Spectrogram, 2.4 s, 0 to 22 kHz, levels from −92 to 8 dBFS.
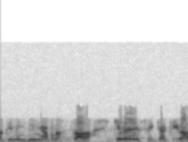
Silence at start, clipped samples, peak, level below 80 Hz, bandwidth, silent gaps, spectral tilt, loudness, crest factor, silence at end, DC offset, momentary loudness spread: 0 s; under 0.1%; -2 dBFS; -54 dBFS; 6 kHz; none; -5 dB/octave; -17 LUFS; 14 dB; 0 s; under 0.1%; 7 LU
